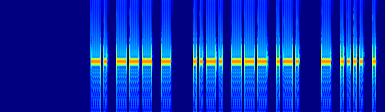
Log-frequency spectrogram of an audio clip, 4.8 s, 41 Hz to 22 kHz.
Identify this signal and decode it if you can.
Morse code, heard as a keyed tone, about 30 wpm, 700 Hz. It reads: NOT FOR THE
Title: Sentences from Top 600 Words 30wpm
